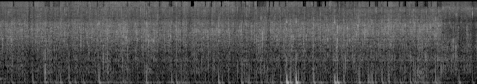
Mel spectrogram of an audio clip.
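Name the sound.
green chilies frying in a pan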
